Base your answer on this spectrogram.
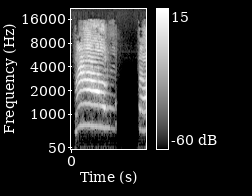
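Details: Cat meowing: a clear, steady, nasal meow held for nearly a second and tapering off, then silence before another meow begins.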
